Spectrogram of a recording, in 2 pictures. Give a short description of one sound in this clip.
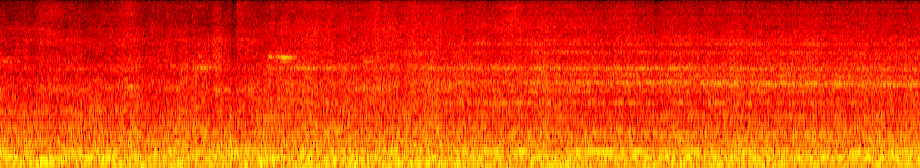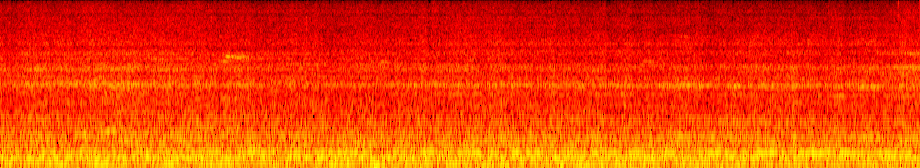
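A train's roar echoes loudly inside a tunnel.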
